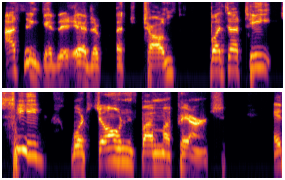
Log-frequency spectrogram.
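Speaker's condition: Stroke; voice altered since stroke, lasting effect

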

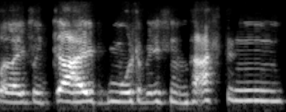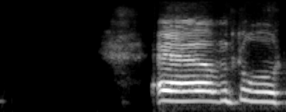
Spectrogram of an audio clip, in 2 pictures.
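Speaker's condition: Cerebral palsy; speech impairment

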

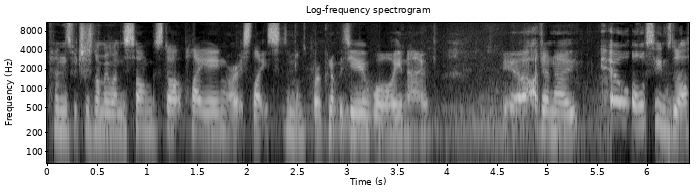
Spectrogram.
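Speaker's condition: No condition

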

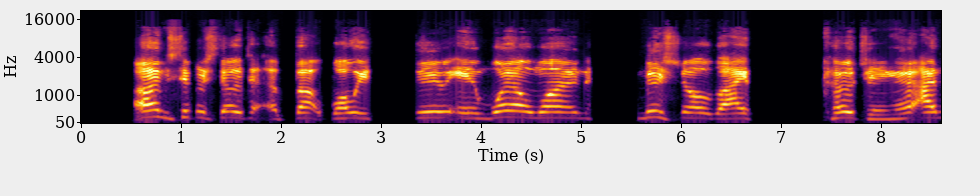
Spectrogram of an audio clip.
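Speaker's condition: Cerebral palsy; wheelchair user

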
